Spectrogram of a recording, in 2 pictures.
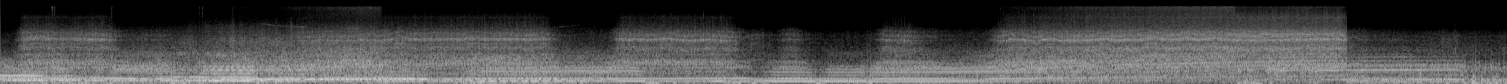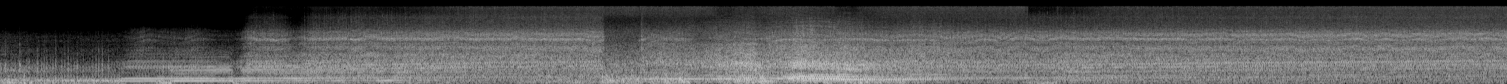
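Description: Sports-car engines at full throttle on a racetrack. Their pitch climbs through each gear and drops at each shift or lift. At times two engine notes sound together, one rising as the other falls, and this is loudest a little past twenty seconds in.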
